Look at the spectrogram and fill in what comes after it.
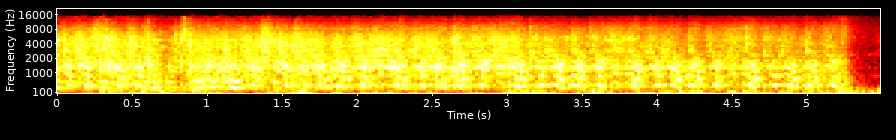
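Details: Ford Granada that sat almost 20 years, running a two-stroke oil and gas mix with a new inline fuel filter ahead of the fuel pump: steady starter churning of about four turns a second for over five seconds, no catch. Cranks, no start.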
